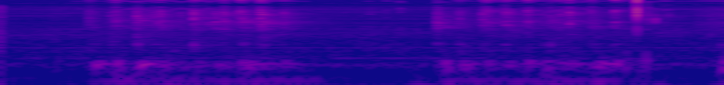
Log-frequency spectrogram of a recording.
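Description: Steady clatter of fingers typing on a computer keyboard, close and fairly quiet, with irregular bursts of keystrokes and no voices.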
